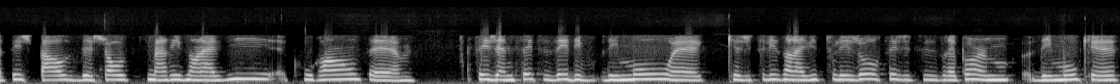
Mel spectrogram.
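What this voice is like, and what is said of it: Québécois French accent. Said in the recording (French): “si on entend mon accent québécois, j'utilise pas un accent international”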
